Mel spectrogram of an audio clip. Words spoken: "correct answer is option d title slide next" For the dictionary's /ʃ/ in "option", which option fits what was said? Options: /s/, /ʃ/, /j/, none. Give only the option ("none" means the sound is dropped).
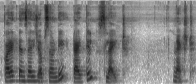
/s/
